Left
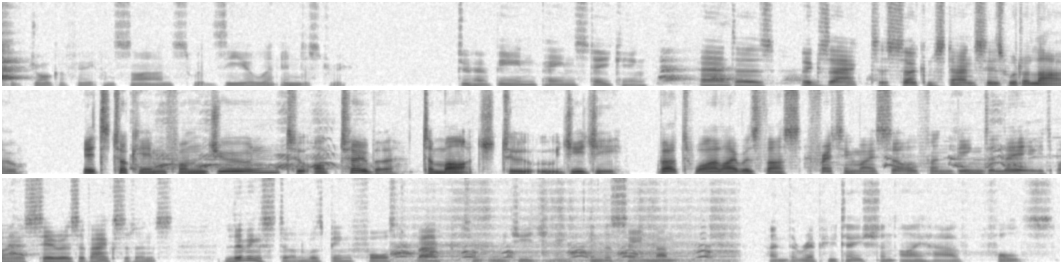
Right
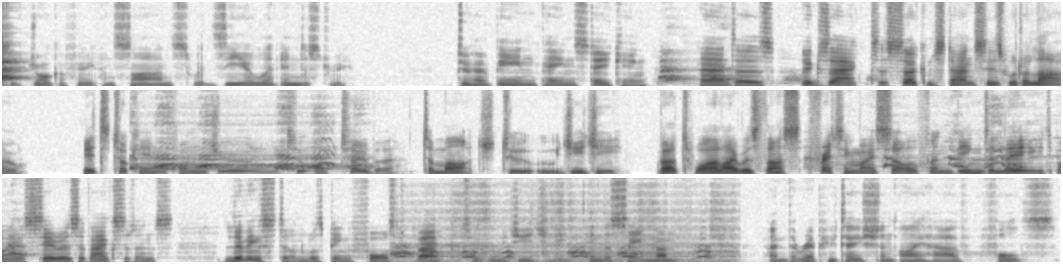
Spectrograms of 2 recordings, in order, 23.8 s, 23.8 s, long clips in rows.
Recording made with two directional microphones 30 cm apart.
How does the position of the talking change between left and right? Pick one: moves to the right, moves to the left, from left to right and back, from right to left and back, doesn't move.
from right to left and back.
